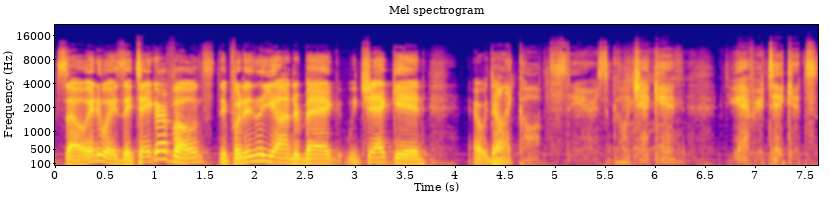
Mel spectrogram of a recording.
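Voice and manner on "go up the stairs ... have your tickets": soft, breathy whisper. Retelling what the whispering staff said at check-in: imitating staff whispering. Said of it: "they're all whispering".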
